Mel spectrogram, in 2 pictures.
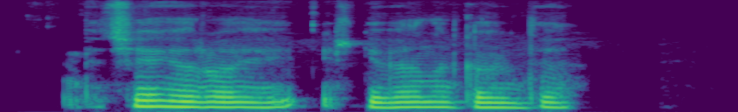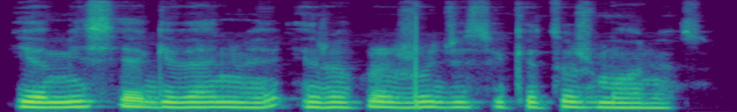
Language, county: Lithuanian, Kaunas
